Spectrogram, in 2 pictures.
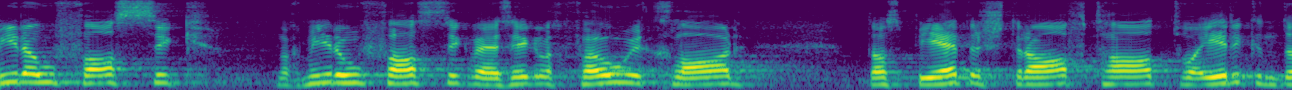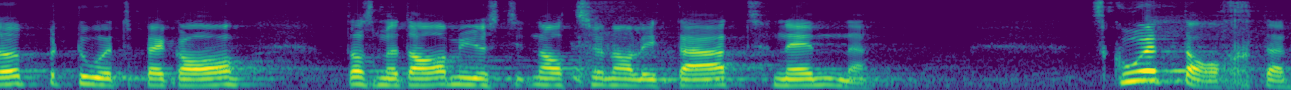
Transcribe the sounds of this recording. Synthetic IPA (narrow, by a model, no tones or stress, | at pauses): miːɾəufɑsɪɡ | nɑχmiːɾəufɑsːiɡvæːɾsɛɪɡən̩tləχfœlːɪkʰlɑːɾ | d̥ɑsb̥ijɛd̪əʃtɾɑːftʰɑːt̪ʋɔɪɾɡəndœpːətuətb̥eɡɑː | d̥ɑsmədɑːmyəstitnɑt͡sjonɑlitæːtnɛnːə̰ | t͡sɡ̥uətɑχt̪ə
